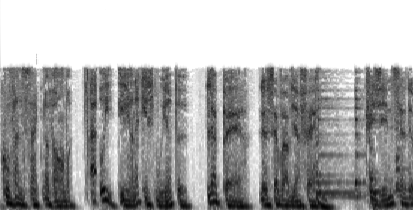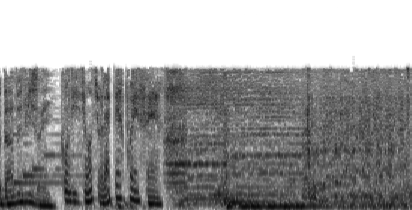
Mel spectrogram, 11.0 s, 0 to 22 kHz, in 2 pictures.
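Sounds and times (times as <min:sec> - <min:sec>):
speech: 0:00.1 - 0:08.7
car engine with a weak battery cranking sluggishly: 0:09.0 - 0:11.0.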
